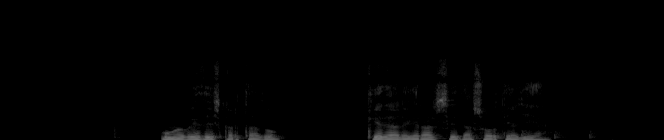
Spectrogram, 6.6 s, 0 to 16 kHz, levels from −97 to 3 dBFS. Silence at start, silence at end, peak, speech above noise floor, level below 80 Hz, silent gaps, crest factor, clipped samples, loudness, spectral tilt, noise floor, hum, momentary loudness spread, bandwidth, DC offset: 1.6 s; 1.15 s; -44 dBFS; over 30 dB; -78 dBFS; 2.88-3.69 s; 18 dB; under 0.1%; -60 LUFS; -7.5 dB/octave; under -90 dBFS; none; 7 LU; 8.8 kHz; under 0.1%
